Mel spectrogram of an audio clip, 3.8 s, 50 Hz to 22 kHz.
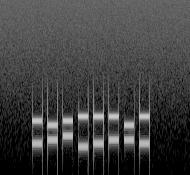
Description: DTMF, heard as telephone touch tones, dialled by machine, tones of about 200 ms. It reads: 57036976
